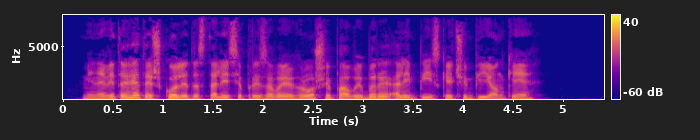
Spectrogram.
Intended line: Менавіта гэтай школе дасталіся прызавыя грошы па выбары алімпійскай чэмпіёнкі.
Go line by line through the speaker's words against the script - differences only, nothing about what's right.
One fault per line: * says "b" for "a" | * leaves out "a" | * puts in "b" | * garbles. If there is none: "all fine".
all fine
